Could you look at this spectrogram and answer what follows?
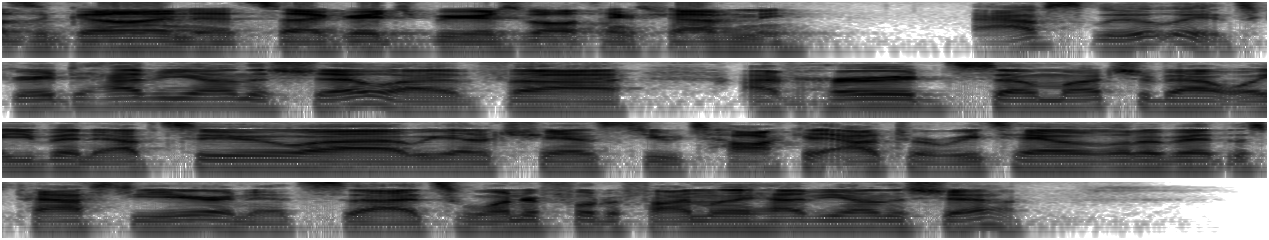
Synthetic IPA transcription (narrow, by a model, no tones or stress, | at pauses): zɨɡʌ̃nɪtsʌɡɹeɪtʰəbiɹɨzwɛlˠθæ̃ŋksfə˞hævɪ̃ŋmi | ʔæb̥səlʉtˡliɨtsɡ̥ɹeɪtːɨɦəvjɨə̃nðɨʃoʊaɪv̥ʌ | ʔaɪv̥hɜ˞dsoʊmʌt͡ʃɨbaʊʔ̚wʌt͡ʃɨvbɨ̃nʌp̚tʰʉʌwiɡɑɾɨt͡ʃʰæ̃nstʰɨtʰɔkɨ̃ɾʔa̰ʊtʰəəɹitʰeɪlˠəlɪɾl̩ˠbɪt̪̚ðɪspʰæst̚jɪɹɨ̃nɨtsʌɨtswʌ̃ndə˞fl̩ˠtəfãɪ̃nl̩ˠiəvjɨə̃nðɨʃoʊ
